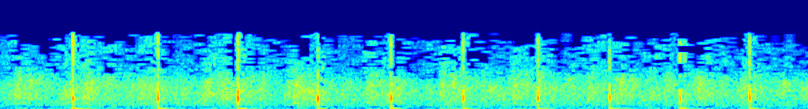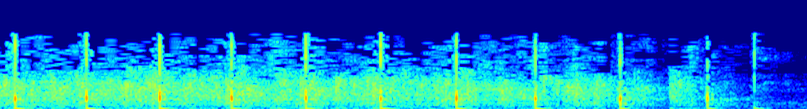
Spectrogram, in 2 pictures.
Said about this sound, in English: And I want to applaud you for your generosity, for your faithfulness, and for your trust in me and the other leaders of St Alfred's. And I think this deserves all of us to applaud and thank each other for that.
